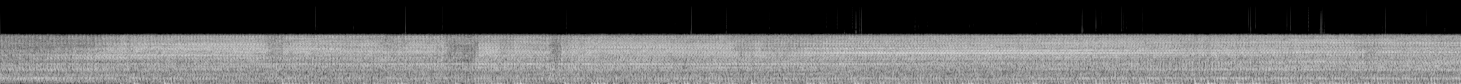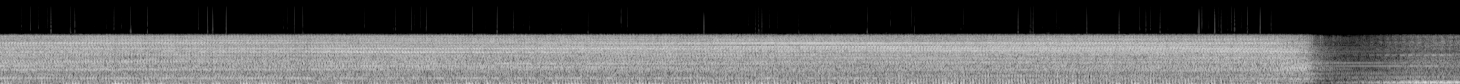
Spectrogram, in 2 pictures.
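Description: WNS AH20 pneumatic air hammer hammering a Pittsburgh lock seam closed on sheet-metal ducting, a loud, steady, continuous chatter. It cuts off abruptly near the end, leaving a lower steady hum.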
